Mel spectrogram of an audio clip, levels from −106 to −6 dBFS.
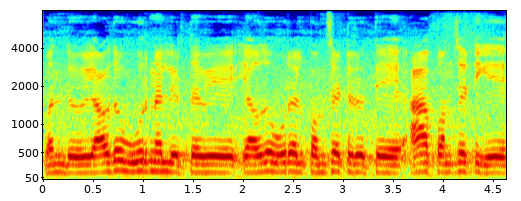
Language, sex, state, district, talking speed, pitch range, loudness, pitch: Kannada, male, Karnataka, Dharwad, 140 wpm, 145-160 Hz, -14 LUFS, 150 Hz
